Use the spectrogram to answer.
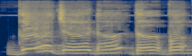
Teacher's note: तीसरी पंक्ति के वर्ण ग ज ढ ध ब अल्पप्राण है इनको बोलते समय ह ध्वनि नहीं आती अंतर देखिए मैं कैसे बोलती हूं ग पे मैं जोर नहीं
